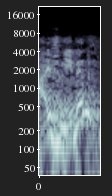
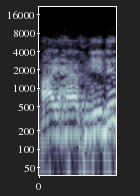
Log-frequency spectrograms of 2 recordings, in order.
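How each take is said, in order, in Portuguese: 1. A palavra 'have' se contrai com 'I'. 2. A palavra 'have' é dita por inteiro.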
